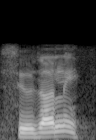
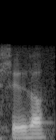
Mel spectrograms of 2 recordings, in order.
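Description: First: The word ends with its final vowel pronounced. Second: The word ends with its final vowel dropped.

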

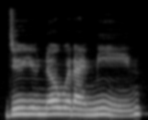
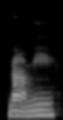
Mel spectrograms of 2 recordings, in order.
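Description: First: Every word of the phrase is said. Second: Only two syllables remain, na me.

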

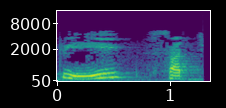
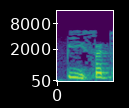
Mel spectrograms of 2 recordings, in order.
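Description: First: There is a short pause before the last word. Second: The two words run together without a pause. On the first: The speaker calls it right. "होसी भी इत थोड़ा जा ठहरा दे के फिर नखेर के बोलना है सच" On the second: The speaker calls it wrong. "भी सच नहीं कहना है"

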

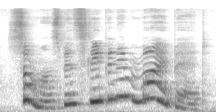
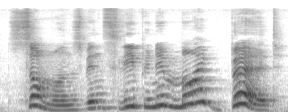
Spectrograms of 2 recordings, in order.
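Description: First: It is said in a gasping breathy voice. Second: It is said in a booming deep voice.

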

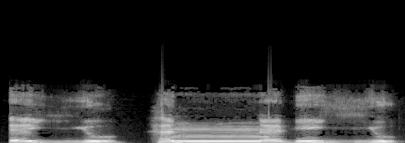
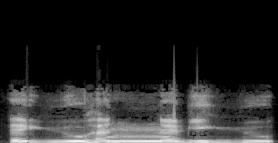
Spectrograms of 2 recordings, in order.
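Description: First: The 'yu' is separated with clearly rounded lips. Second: The syllables are run together without lip rounding. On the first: The speaker calls it right. "yu derken ayıracağız şeyleri" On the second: The speaker calls it wrong. "Eyyühen nebiyyü diye okuyorlar. Bu da yanlış"

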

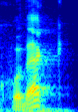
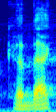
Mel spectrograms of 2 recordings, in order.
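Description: First: Quebec is said the usual American way. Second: Quebec is said the way Canadians say it.

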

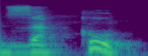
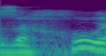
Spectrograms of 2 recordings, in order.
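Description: First: The middle consonant is a hard k sound. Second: The middle consonant is a raspy kh sound. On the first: They are pure and righteous. "you have to read it zaku. You put a dagesh, you put a dot in the kaf" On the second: They were rewarded or merited it. "Instead of zaku"

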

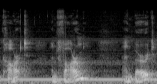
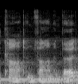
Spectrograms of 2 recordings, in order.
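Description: First: The R sound after each vowel is pronounced. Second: The R sound after each vowel is dropped. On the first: "whether the R was pronounced in cart and farm and bird, as is typical of most American English" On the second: "or whether it was omitted"

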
